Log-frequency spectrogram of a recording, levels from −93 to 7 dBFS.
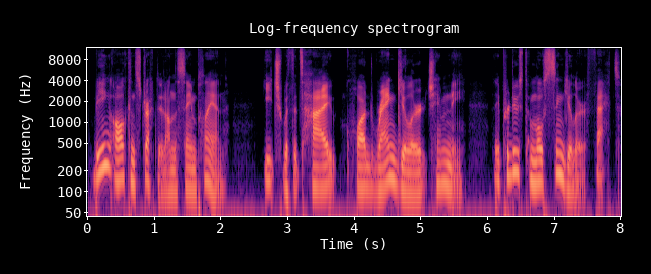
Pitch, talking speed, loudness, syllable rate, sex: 130 Hz, 140 wpm, -21 LUFS, 4.5 syllables/s, male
